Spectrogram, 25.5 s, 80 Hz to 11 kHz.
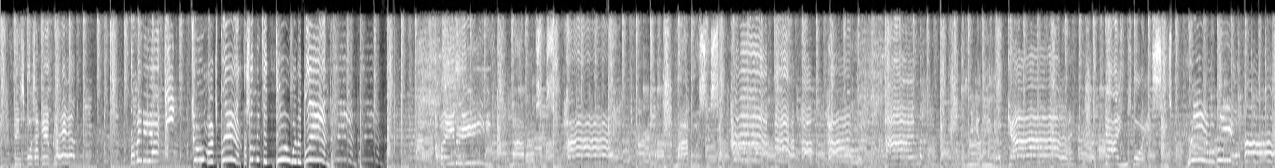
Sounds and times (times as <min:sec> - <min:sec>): Music: 0:00.0 - 0:25.5.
